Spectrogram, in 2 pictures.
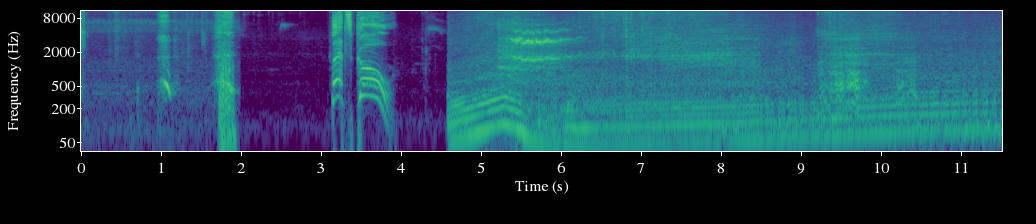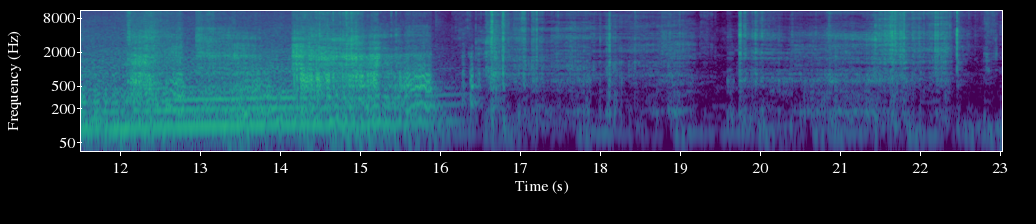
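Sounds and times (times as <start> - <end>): car engine starting and running: 4.6 - 16.5.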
